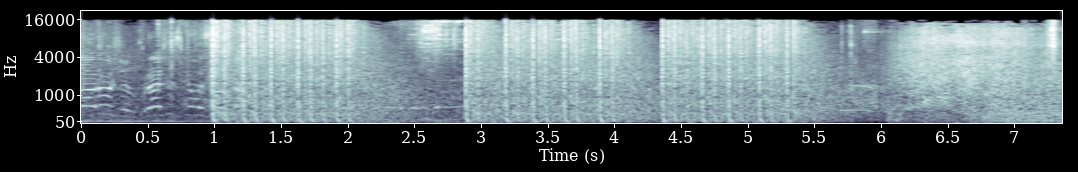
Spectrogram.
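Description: A rifle fires rapid bursts of shots at close range.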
